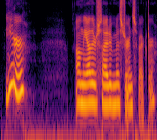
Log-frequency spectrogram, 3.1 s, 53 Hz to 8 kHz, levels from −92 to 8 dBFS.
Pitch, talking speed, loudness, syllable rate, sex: 225 Hz, 155 wpm, -15 LUFS, 2.5 syllables/s, female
